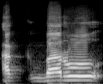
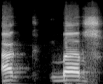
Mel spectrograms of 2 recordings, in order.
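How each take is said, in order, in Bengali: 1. শেষে একটি অতিরিক্ত স্বর যোগ করা হয়। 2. শব্দটি শেষ ব্যঞ্জনে থেমে যায়। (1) "এখানে অবশ্যই টেনে পড়া যাবে না" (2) "থেমে যেতে হবে"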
